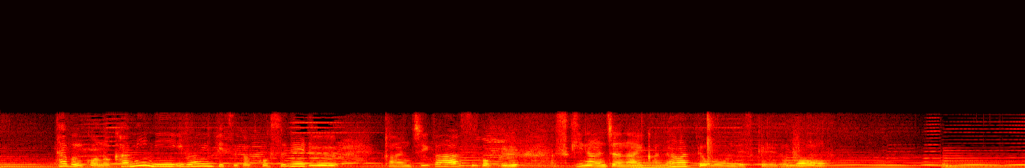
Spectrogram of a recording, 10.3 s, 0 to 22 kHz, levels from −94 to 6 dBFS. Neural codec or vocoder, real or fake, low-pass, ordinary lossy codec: none; real; 7.2 kHz; none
